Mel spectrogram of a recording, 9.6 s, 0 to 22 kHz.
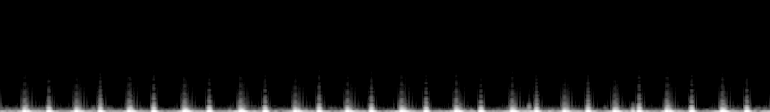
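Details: Soft, steady lub-dub heartbeat pairs at about 88 beats a minute over a faint hum, recorded with a 3Dio binaural microphone as an ASMR sleep-aid of a sleeping character's chest; calm normal heartbeat.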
